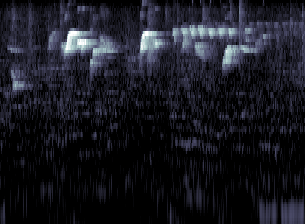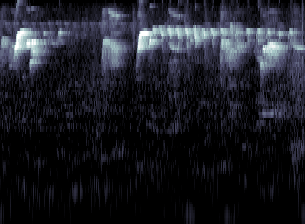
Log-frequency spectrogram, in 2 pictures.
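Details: Male canary of the starblue colour, bursts of high, rapid chirping and trilled phrases separated by short pauses.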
